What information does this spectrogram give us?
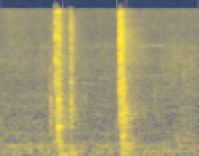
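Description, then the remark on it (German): Three sharp knocks at the cab of a crane, two in quick succession and then a third after a brief pause, each a short, crisp rap with no voices in between. “Ich klopf mal an.”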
